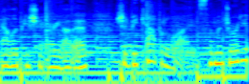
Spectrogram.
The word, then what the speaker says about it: alopecia areata: So if anyone is wondering who's listening right now and hasn't quite gotten the pronunciation down yet, it's alopecia areata, or alopecia totalis, or alopecia universalis.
